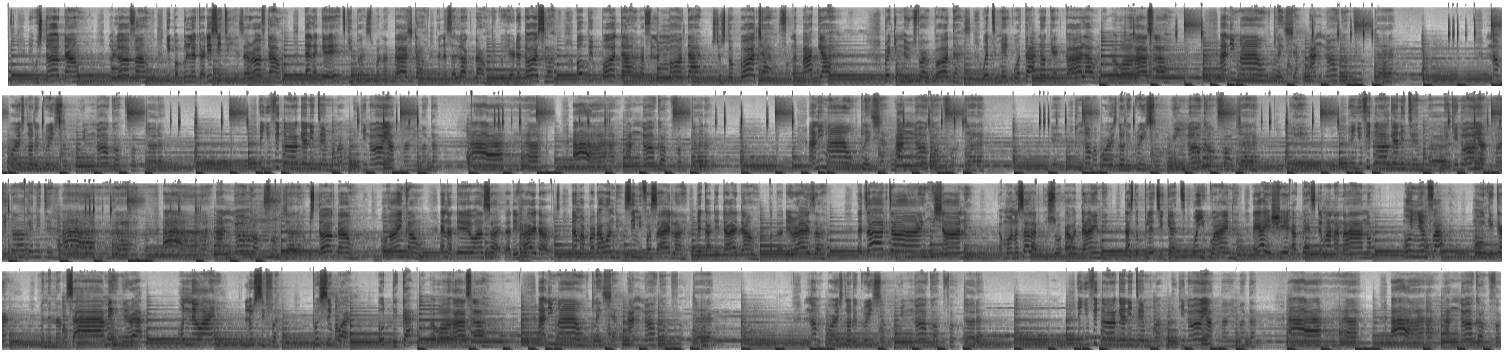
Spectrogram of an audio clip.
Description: Enjoy this amazing production from this young rapper.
